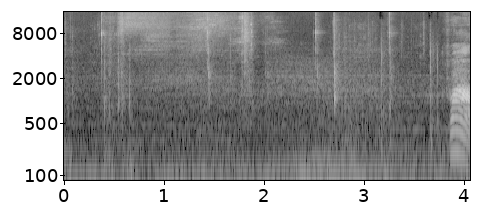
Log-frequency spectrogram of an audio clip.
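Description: A heavy metal door slides open.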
